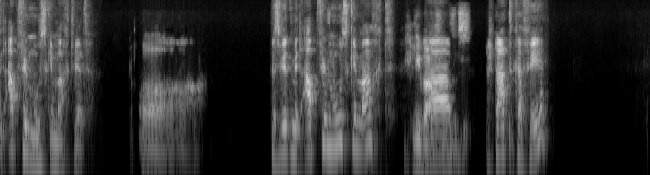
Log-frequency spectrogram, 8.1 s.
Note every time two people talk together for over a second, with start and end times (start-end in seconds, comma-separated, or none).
none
